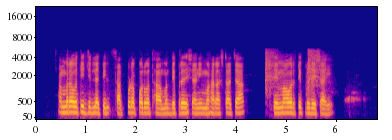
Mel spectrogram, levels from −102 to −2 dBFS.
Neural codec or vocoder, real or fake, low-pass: none; real; 5.4 kHz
